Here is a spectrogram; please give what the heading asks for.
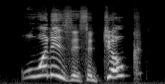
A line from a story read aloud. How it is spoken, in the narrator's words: the wiry man barked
